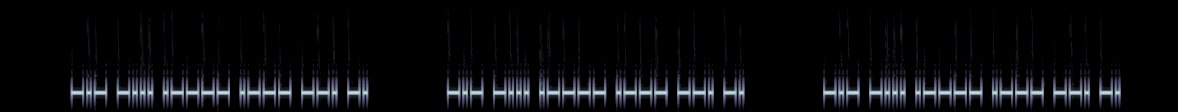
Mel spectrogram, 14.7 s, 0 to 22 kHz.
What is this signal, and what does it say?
Morse code, heard as a keyed tone, about 25 wpm, 700 Hz. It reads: KB1JGN KB1JGN KB1JGN
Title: USA Call Signs - 6 Characters - Repeated 3x - 25wpm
